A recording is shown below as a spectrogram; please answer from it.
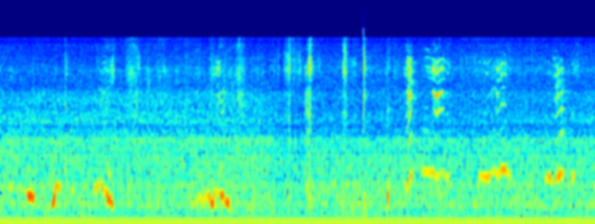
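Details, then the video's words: Red fox giving a few short, wavering whines and squeaks spread over several seconds, with a couple of higher, flatter whining notes near the end against a quiet hum. "What noises does a fox make?"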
